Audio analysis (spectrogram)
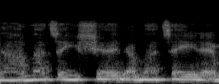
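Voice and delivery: mock tearful, hurting voice, high and swooping. Retelling a hurt man's refusal to talk: imitating crying in pain. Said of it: "crying in pain".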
